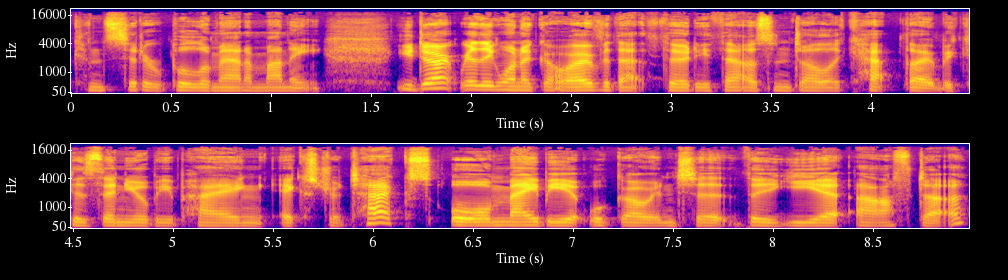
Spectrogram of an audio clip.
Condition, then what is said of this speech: None; typical speech.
